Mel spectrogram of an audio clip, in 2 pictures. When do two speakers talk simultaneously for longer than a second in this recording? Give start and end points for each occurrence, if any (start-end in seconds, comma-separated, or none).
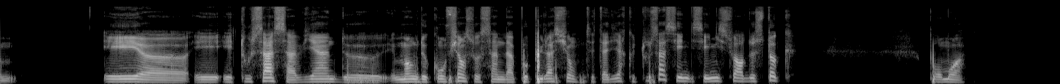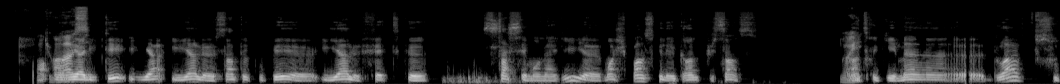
none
